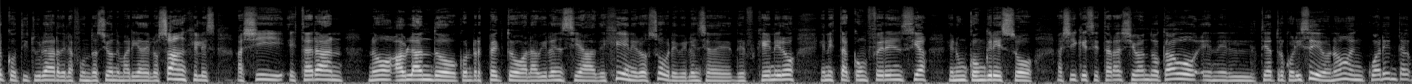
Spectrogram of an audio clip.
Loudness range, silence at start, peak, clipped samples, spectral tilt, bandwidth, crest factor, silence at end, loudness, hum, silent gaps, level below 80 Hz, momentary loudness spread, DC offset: 3 LU; 0 s; -2 dBFS; under 0.1%; -6 dB/octave; 15.5 kHz; 16 dB; 0 s; -19 LUFS; none; none; -40 dBFS; 7 LU; under 0.1%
